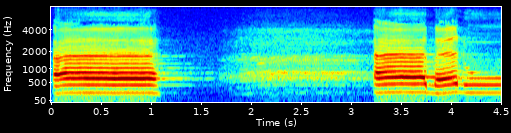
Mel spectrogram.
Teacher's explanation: Ya, alifnya dari aljauf, dari rongga. Berarti ketika A di sini ada dua makhraj, makhraj tenggorokan dan makhraj jauh.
